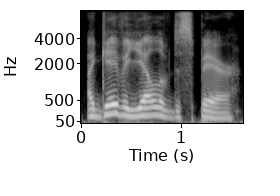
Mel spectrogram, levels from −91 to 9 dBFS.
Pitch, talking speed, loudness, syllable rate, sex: 140 Hz, 220 wpm, -15 LUFS, 4.7 syllables/s, male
